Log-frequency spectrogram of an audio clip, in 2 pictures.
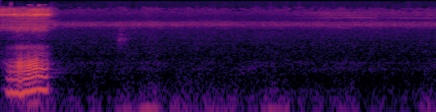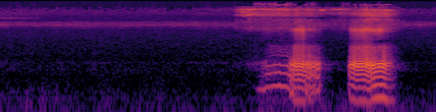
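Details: Pet Shih Tzu snoring very loudly: a strong, nasal rasping snort, several seconds of soft low rumbling breaths, then two more loud harsh snores close together.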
